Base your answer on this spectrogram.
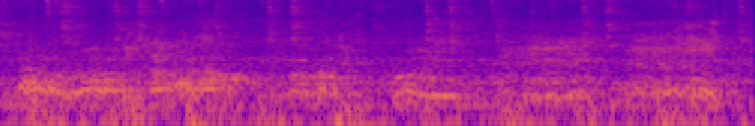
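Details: Daisy, a pet dog, growls while playing tug, a low wavering rumble that rises and dips in short linked phrases, with faint background noise.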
